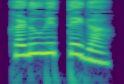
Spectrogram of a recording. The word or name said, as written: ಕಟ್ಟವತ್ತಿಗೆ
